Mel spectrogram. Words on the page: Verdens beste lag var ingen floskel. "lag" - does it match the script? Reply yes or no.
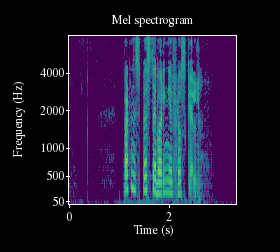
no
